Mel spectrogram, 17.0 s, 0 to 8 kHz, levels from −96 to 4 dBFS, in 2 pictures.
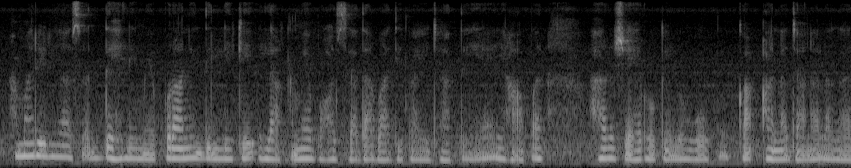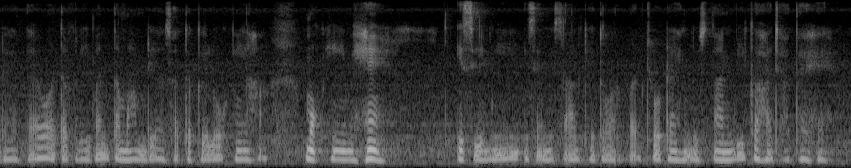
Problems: none marked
